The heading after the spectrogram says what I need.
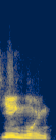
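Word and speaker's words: Yuengling: ling is spell is it looks like youngling is pronounced yingling um and also the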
